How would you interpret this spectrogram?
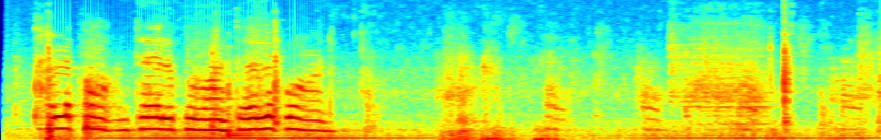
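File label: "telephone", spoken word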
